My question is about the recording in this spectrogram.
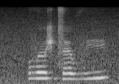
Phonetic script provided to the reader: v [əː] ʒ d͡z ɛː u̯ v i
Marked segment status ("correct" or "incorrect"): correct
